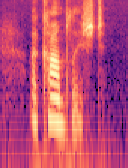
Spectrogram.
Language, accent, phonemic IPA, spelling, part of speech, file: English, US, /əˈkɑm.plɪʃt/, accomplished, adjective / verb, En-us-accomplished.ogg
- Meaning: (adjective) 1. Completed; effected; established 2. Having many accomplishments, often as a result of study or training 3. Showing skill and artistry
